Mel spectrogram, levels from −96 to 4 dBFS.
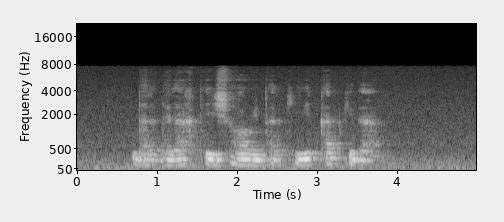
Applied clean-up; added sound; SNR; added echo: none; Water; 18 dB; reverberation time 0.9 s.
